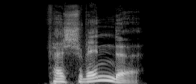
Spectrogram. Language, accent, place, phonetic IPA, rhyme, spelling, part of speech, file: German, Germany, Berlin, [fɛɐ̯ˈʃvɛndə], -ɛndə, verschwende, verb, De-verschwende.ogg
- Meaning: inflection of verschwenden: 1. first-person singular present 2. singular imperative 3. first/third-person singular subjunctive I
